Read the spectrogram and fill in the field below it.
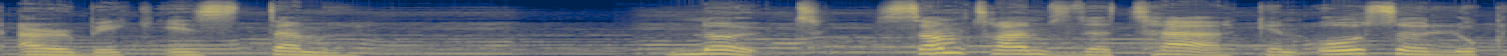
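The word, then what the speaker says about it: تاء: not be pronounced heavy in english it sounds like the letter t like in the word taxi or the word tank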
